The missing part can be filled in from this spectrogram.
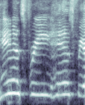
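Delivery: play-acted, high-pitched mild yell, half a scream. Retelling calling to a man walking ahead of her: retelling a scream. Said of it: "I started screaming".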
